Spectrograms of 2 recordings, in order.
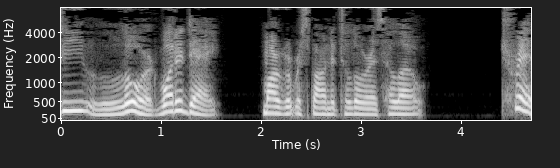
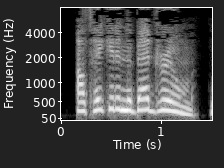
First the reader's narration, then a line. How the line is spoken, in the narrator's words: Laura shouted back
